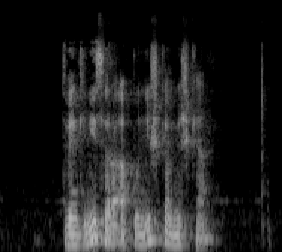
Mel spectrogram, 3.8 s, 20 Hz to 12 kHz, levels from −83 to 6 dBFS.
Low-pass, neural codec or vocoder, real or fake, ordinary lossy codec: 7.2 kHz; none; real; Opus, 32 kbps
